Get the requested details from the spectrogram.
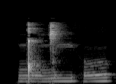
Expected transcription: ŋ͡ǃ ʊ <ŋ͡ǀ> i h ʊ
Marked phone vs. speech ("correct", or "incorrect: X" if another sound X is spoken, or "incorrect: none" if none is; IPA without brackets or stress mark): correct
